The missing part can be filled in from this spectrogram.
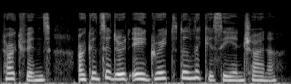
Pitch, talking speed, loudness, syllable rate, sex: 225 Hz, 185 wpm, -18 LUFS, 6.6 syllables/s, female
